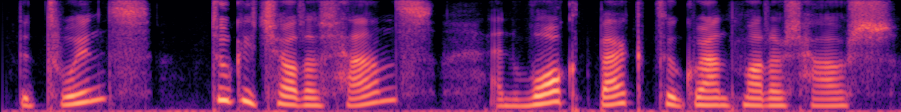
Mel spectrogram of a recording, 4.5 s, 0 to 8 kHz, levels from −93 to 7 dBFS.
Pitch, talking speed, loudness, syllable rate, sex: 220 Hz, 160 wpm, -18 LUFS, 4.5 syllables/s, female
